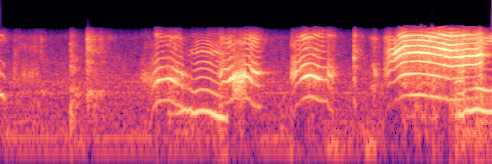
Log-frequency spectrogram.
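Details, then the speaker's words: Infant crying in short bursts, a bright rising and falling tonal wail in a quiet room; the baby reportedly stops crying when a cellphone is pointed at it. "hala umiiyak yung baby umiiyak yung"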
